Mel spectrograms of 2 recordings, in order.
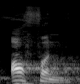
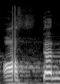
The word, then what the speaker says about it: often: Word होता है OFTEN, ऑफन। कोशिश करें जब टी के बाद EN आ जाए ना तो उस टी को साइलेंट कर दो। इसका मतलब उसको बोलो ही मत। ऑफ्टन और ऑफन में से क्या बोलोगे?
